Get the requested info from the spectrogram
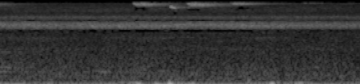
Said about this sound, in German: Morgengrauen im gefühlten Nirgendwo Botswanas. In der Stille und Einsamkeit des Okavango-Deltas klingen die Grillen und Frösche fast ohrenbetäubend.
